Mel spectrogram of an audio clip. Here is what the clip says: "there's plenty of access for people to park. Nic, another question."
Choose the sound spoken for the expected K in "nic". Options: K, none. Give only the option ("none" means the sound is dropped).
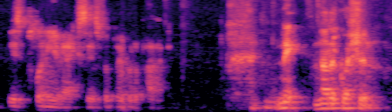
none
